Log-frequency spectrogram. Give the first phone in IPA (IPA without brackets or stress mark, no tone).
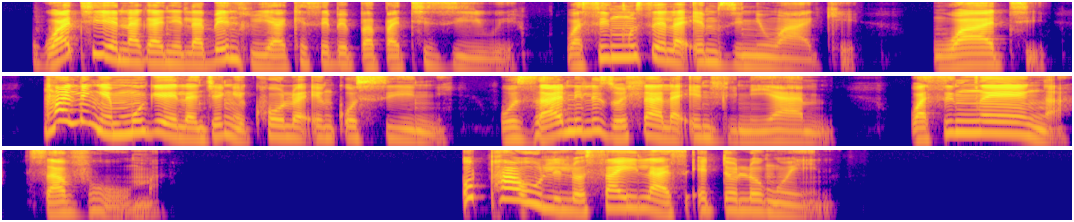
ɣ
